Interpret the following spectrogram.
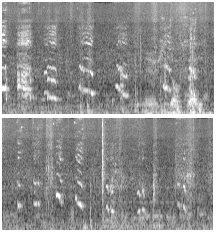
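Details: Male chocolate smooth-coated Border Collie puppy Taco whimpers and yips in short, uneven bursts. The cries are fainter here and mixed with scuffling and a low rumble midway.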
